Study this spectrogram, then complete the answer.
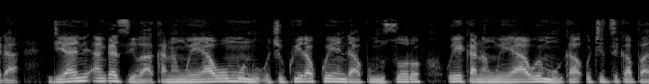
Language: Shona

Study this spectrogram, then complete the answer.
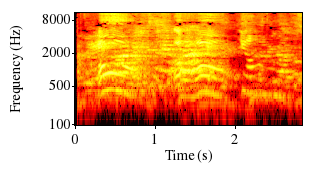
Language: Georgian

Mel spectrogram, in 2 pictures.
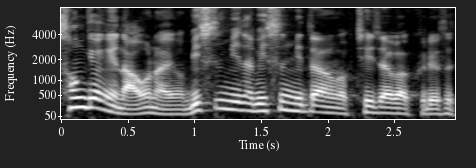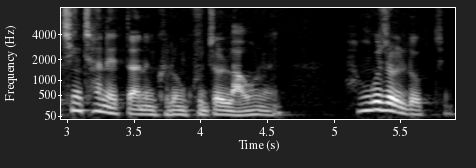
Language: Korean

